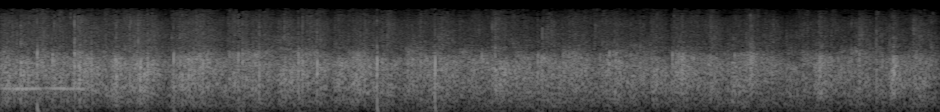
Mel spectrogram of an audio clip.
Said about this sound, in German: Einen dicken Applaus für Janka Welke.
